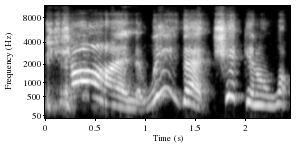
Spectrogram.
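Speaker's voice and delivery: high, slow mock plea to leave the chicken alone; teasing plea. Real, not acted. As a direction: beg him playfully to spare the chicken. Teasing a friend on video.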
